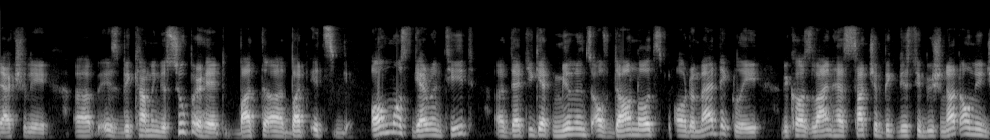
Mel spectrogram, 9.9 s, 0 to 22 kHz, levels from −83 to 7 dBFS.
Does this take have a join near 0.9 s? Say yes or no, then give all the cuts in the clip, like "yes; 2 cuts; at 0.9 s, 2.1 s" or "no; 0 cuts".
no; 2 cuts; at 2.9 s, 6.7 s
